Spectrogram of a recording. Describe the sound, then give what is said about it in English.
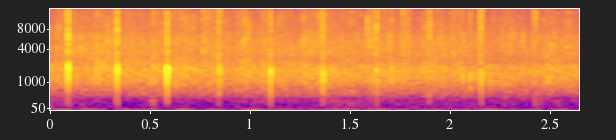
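A church audience applauds to welcome online viewers into the service, a light, fairly quiet patter of scattered hand claps with a few sharper individual claps standing out. “today we have family meeting out at Stone Canyon, as well as others watching online, so if you would put your hands together, welcome them into our service today.”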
